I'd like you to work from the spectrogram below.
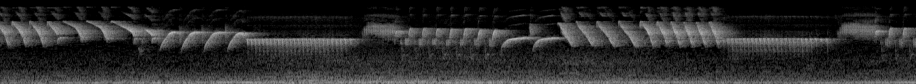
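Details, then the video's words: Canary song in the tembakan ngebren style for tutoring: fast descending stuttered syllables flowing into steady mid-pitched rolled tours, then bright chattering bursts. The pattern repeats in cycles of about three seconds. "MASTERAN BURUNG KENARI//TEMBAKAN NGEBREN"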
